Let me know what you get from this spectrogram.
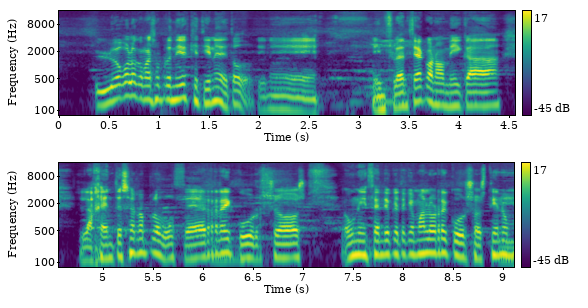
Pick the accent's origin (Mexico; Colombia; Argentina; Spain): Spain; subo la picaresca, que soy español.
